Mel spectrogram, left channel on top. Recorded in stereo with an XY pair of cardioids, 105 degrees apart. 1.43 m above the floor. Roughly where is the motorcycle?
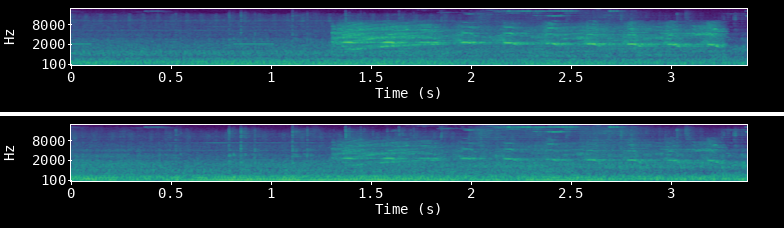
Ahead right.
